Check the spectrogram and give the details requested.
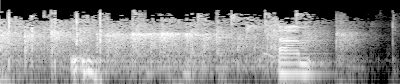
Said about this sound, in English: Especially for the first time chanters and many of you that chanted here, I want to give everybody a big round of applause.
